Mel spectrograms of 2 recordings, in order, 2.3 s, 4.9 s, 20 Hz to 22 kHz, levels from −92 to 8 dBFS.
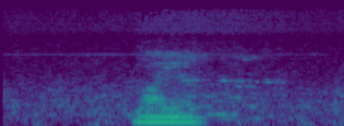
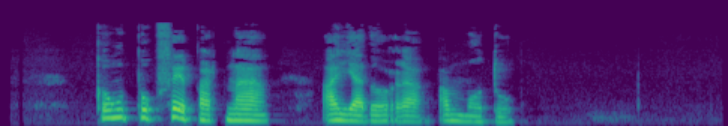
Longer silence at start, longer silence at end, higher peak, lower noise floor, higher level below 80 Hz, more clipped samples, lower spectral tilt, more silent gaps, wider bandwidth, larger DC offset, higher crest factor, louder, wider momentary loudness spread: second, 0.4 s vs 0.65 s; second, 0 s vs 1.45 s; second, -24 dBFS vs -2 dBFS; second, -62 dBFS vs -70 dBFS; about the same, -72 dBFS vs -72 dBFS; neither; about the same, -7.5 dB/octave vs -7 dB/octave; neither; first, 16.5 kHz vs 11.5 kHz; neither; about the same, 18 dB vs 22 dB; second, -39 LUFS vs -22 LUFS; first, 25 LU vs 15 LU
